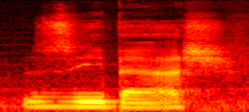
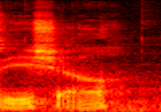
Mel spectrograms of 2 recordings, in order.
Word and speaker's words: zsh: converting from bash to Z bash is that the proper way to say it or just oh it's just zshell it's not like Born Again 1990 interesting yeah that's pretty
